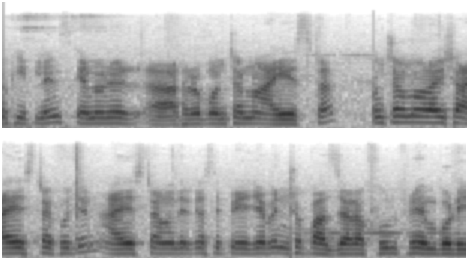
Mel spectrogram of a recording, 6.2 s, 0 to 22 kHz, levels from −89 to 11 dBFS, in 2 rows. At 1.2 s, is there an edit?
no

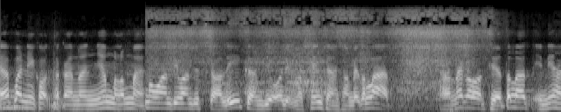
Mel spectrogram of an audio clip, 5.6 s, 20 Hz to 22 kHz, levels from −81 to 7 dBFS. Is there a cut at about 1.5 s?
yes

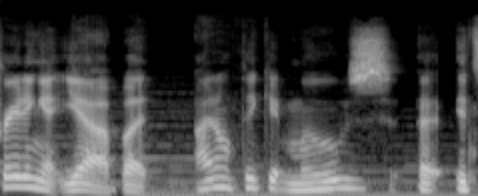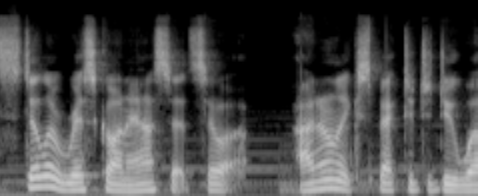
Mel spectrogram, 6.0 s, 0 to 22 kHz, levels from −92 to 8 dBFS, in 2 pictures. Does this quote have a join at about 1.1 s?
yes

